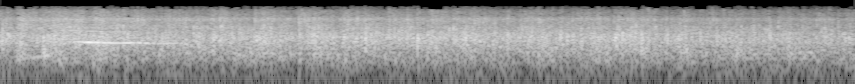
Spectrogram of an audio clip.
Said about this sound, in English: That bright little lift of sparkling ice-cold Coca-Cola does what every time? Why, it puts everyone at their applauding best.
